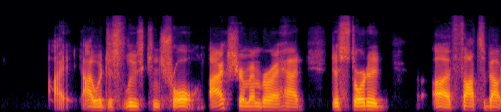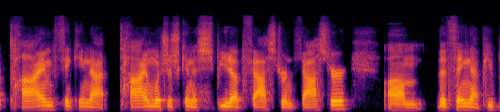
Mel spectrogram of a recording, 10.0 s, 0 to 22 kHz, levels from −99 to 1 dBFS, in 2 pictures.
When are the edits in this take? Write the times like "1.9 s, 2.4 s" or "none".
2.0 s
